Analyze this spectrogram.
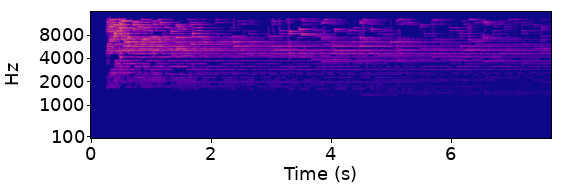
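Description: High chimes ringing, many struck in quick succession, starting suddenly at full strength and slowly fading away.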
